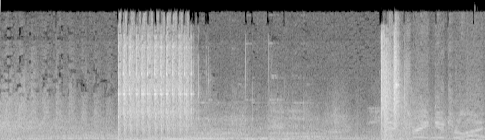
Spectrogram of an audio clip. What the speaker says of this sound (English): I can use an anti-material rifle on them if I want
